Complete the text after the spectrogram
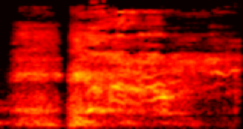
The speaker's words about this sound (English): Pardon me, I've got a cough.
